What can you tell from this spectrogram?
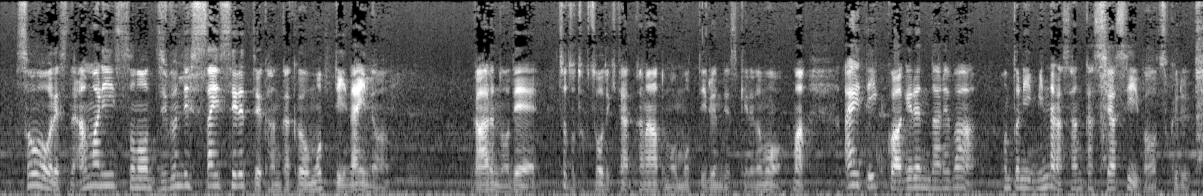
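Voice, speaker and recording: A man speaks at a very fast pace. Audible room echo and noticeable background noise surround his voice. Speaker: reading club organizer, office worker. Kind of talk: interview. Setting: coffee shop.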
